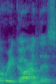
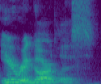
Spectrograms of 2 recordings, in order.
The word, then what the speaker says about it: regardless: Which is funny because that brings me to word number 5, regardless. Not irregardless. If you say irregardless, it becomes a double negative.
